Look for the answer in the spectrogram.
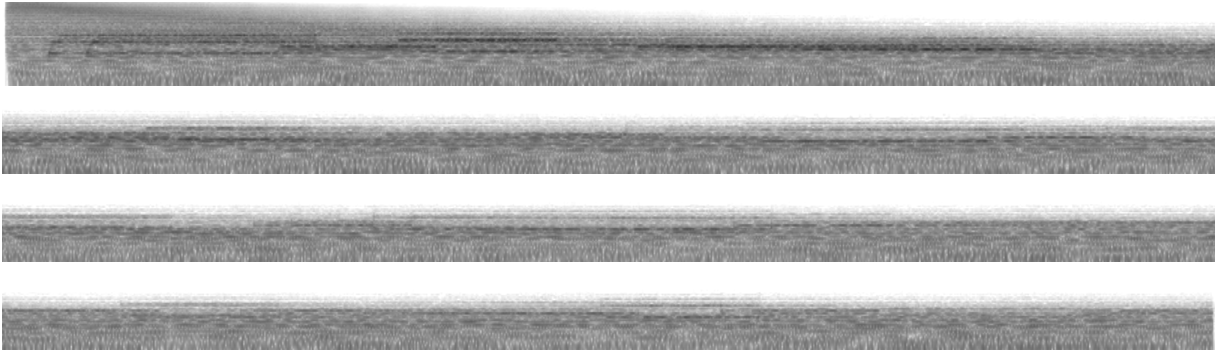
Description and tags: Once I made these pads for yourself. They are in my music. But you can use them totally free.
soundscape, texture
